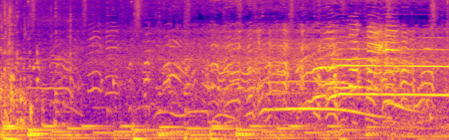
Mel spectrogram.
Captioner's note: children laugh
